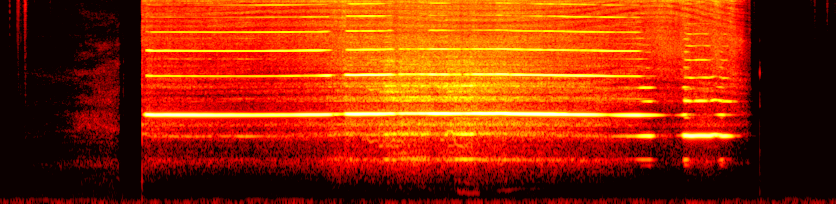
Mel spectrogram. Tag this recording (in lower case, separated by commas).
music, wind instrument, musical instrument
